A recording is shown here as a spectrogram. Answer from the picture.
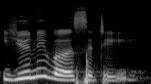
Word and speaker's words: university: with a why a university university sound is you and that's why we are using a it begins with a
